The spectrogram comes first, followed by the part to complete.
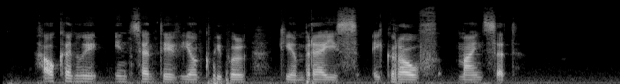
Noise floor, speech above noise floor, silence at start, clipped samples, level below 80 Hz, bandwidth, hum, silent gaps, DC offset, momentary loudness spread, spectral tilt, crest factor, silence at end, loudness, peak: -52 dBFS; 30 dB; 0.1 s; under 0.1%; -44 dBFS; 16 kHz; none; none; under 0.1%; 10 LU; -3 dB/octave; 22 dB; 1.05 s; -21 LUFS; -2 dBFS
